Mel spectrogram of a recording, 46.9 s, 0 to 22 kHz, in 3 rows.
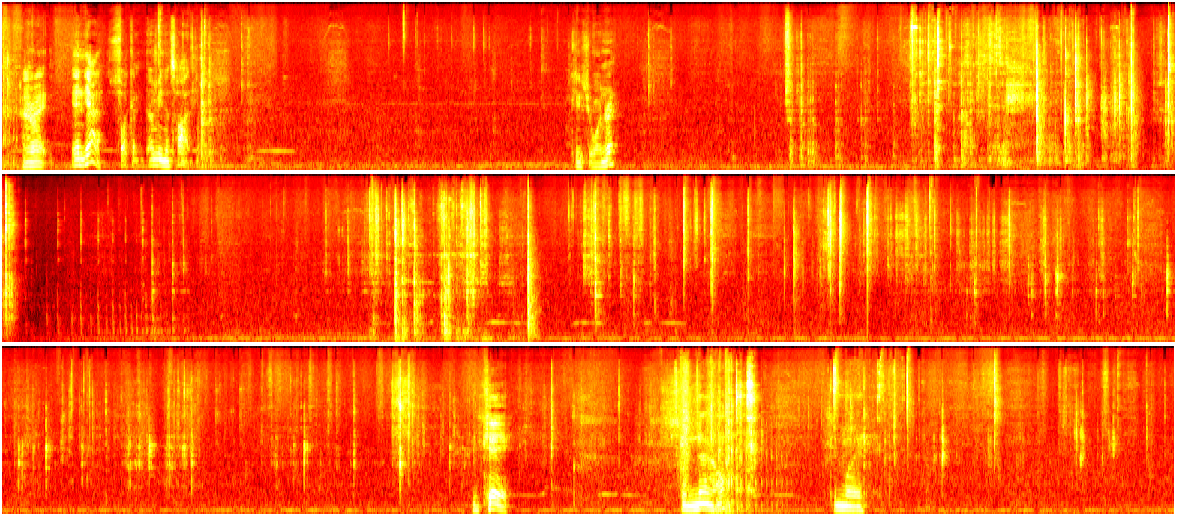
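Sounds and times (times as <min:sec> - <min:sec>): metal tools clinking: 0:10.4 - 0:16.0, 0:40.0 - 0:43.9.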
